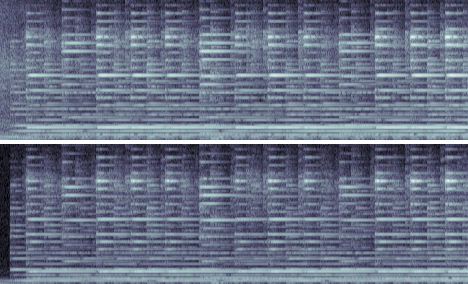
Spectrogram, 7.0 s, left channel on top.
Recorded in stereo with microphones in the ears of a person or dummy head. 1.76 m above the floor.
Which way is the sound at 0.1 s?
5° right (ahead or behind).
